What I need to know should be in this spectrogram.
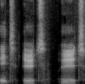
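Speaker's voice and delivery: very deep, low voice. Saying a single word as a joke: very deep voice. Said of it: "in a very deep voice".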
